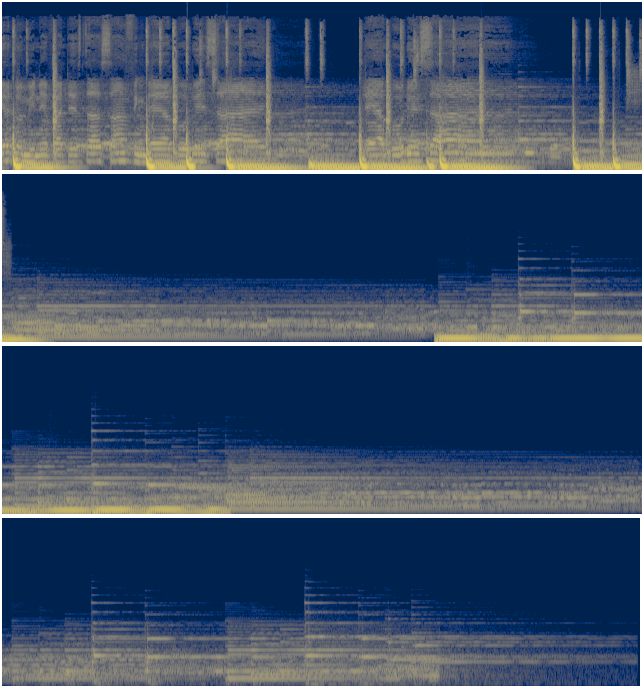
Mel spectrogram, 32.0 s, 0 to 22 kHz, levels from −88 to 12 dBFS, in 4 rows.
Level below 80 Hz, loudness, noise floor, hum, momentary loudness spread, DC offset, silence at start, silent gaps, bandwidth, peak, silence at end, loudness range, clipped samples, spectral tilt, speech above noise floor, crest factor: -16 dBFS; -15 LUFS; -53 dBFS; none; 21 LU; under 0.1%; 0 s; none; 15.5 kHz; 0 dBFS; 2.2 s; 18 LU; under 0.1%; -6 dB/octave; 44 dB; 14 dB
